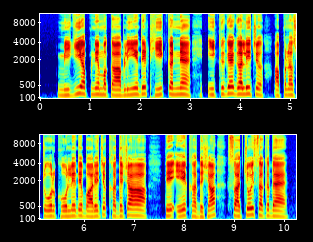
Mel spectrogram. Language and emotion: Dogri, fearful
